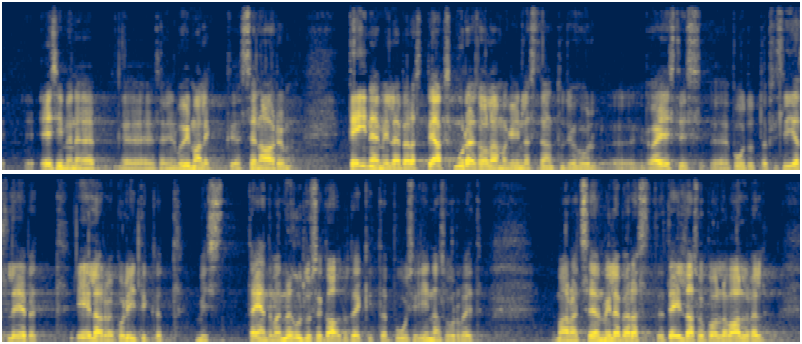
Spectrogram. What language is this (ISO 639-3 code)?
est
